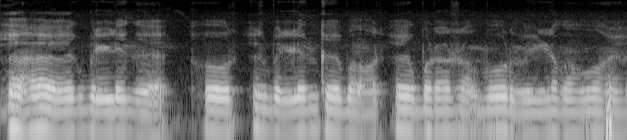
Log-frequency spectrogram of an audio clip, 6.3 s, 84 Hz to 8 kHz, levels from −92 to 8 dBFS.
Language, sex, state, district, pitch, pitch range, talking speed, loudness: Hindi, male, Uttar Pradesh, Saharanpur, 110 Hz, 105-115 Hz, 145 wpm, -17 LUFS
